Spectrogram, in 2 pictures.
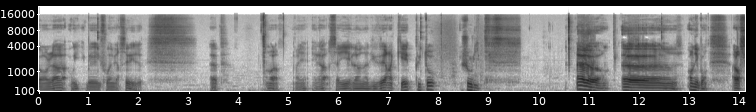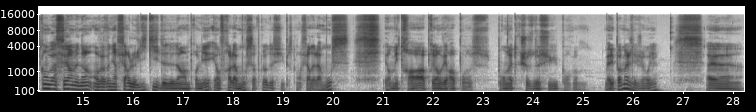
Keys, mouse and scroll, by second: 4.6-7.6 middle drag, 8.1-9.1 scroll down 2, 9.1-10.3 scroll down 1, 10.3 click, 11.0-11.5 scroll down 2, 11.5-14.6 middle drag, 22.9-23.5 scroll up 1, 23.5-26.5 middle drag.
